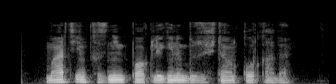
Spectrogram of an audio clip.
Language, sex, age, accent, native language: Uzbek, male, 18-24, Toshkent viloyati, Uzbek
